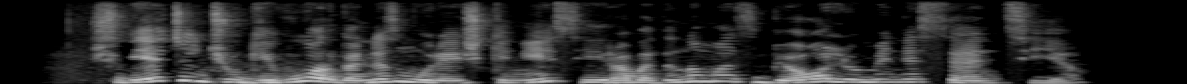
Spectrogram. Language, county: Lithuanian, Marijampolė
